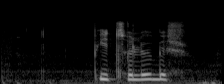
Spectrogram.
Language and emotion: Russian, neutral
